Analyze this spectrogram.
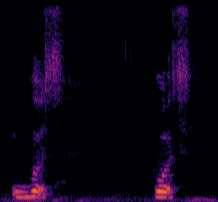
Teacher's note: British English, pronounced as a close back rounded vowel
